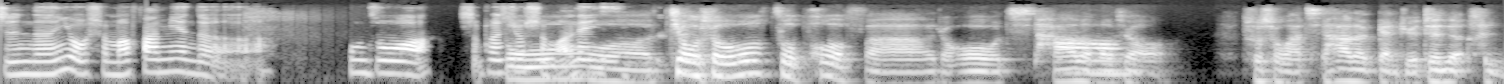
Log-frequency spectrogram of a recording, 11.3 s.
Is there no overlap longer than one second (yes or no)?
no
